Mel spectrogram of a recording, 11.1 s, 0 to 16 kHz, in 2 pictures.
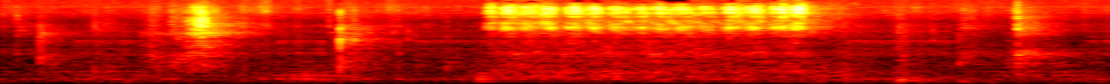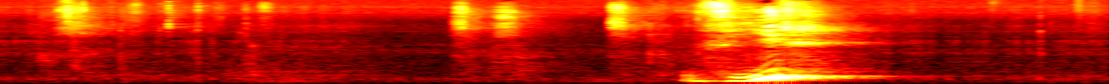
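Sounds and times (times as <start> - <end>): marker scratching on paper: 2.4 - 4.2, 7.8 - 8.9.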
